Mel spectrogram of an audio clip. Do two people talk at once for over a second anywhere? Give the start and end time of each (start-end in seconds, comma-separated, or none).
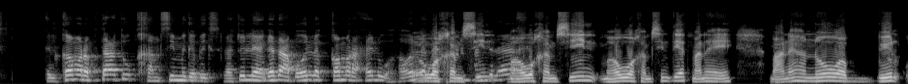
4.1-5.4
